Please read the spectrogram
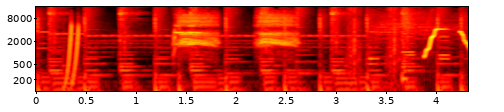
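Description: Background music with a steady beat, overlaid with two crow caws about halfway through. Quick rising whistle-like glides sound just after the start and near the end.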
